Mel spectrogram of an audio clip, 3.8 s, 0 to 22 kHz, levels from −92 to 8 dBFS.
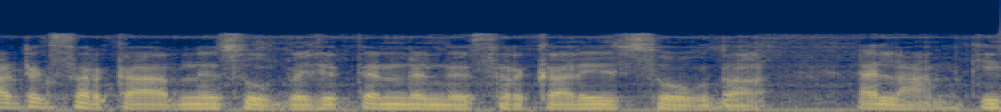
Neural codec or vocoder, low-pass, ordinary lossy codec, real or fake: codec, 16 kHz, 4 kbps, FunCodec, trained on Chinese and English, 50 frames a second; 7.2 kHz; Opus, 64 kbps; fake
